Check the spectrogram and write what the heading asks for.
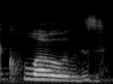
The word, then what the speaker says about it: clothes: This one is really tricky because it has that THZ sound, clothes, clothes. So that TH has to get between the teeth, but then pulled back really quickly for the Z sound.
